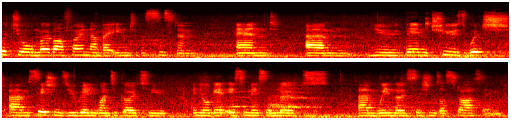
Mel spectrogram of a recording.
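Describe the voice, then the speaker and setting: With noticeable background noise and audible room echo, a woman talks at a fairly slow pace in a medium pitch, her intonation fairly even. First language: not English. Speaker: workshop participant presenting group plan. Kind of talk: group presentation.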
